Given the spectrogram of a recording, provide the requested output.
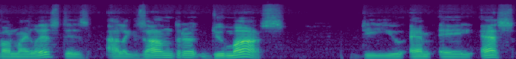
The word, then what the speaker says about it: Dumas: my list is Alexandra Dumas duas I don't think the S is pronounced or it's uh pronounced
